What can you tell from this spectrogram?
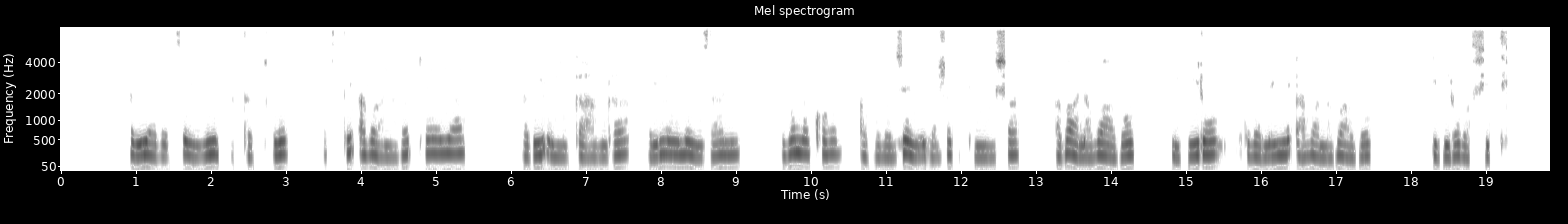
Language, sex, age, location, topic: Kinyarwanda, female, 25-35, Kigali, health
